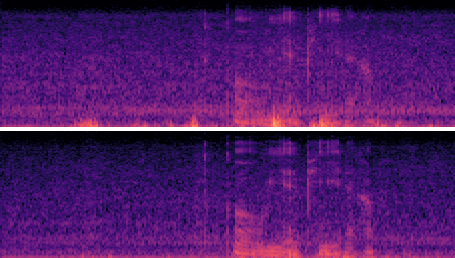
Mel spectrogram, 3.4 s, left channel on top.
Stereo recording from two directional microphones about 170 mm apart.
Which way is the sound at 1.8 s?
25° right (ahead or behind).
